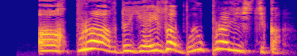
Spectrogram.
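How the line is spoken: Exclamation. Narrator (Russian): воскликнул Незнайка

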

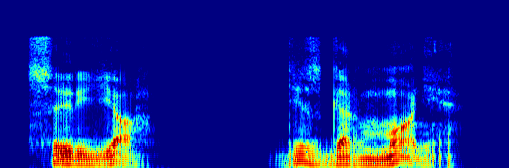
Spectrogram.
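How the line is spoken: Ugly muttering. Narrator (Russian): бормотал он безобразно

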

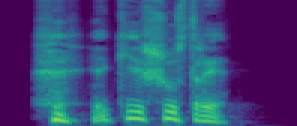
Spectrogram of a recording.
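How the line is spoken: Snort. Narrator (Russian): хмыкнул я

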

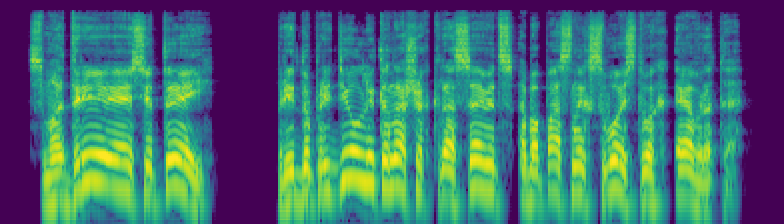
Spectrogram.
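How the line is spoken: Shouted after someone. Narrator (Russian): крикнул Минедем в спину начальнику

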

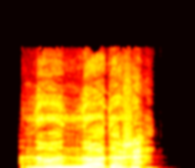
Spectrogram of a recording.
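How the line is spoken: Hoarse rasp. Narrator (Russian): прохрипел Хокус

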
